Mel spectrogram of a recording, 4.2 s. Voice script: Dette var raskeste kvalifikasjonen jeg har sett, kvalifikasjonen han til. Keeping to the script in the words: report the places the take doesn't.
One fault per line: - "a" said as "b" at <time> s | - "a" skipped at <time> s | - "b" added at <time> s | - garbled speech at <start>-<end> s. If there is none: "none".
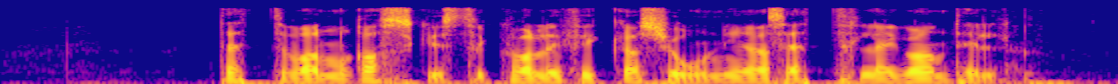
- "den" added at 1.2 s
- "kvalifikasjonen" said as "legger" at 3.2 s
